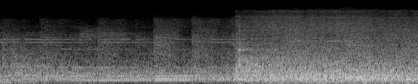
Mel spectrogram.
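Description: New York City subway train running, its rumble swelling suddenly about two and a half seconds in as a train rushes into the station, under sustained background music.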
